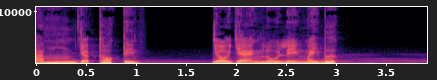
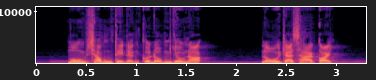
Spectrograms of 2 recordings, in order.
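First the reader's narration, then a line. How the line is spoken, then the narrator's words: Harsh low hiss. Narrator (Vietnamese): ông Út quát khẽ, giọng gằn lại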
